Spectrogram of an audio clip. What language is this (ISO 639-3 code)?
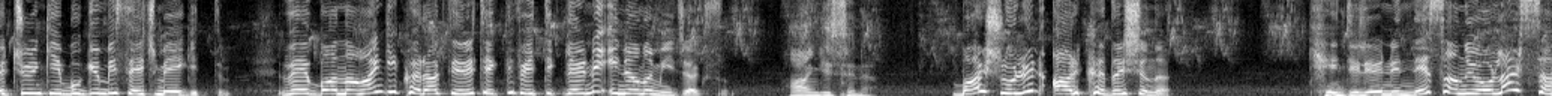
tur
